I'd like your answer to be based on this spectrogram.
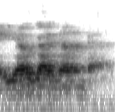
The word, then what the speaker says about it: Yogananda: P-A-R-A-M-A-H-A-N-S-A, Paramahansa Yoga. Yoganda, Yogananda.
